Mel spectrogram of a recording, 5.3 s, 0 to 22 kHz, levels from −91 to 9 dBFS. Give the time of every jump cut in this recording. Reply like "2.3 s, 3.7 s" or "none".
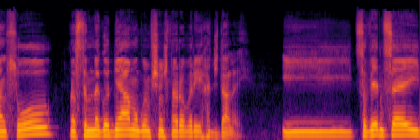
none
